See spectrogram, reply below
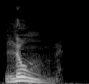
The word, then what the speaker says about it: Lung: "How is it pronounced?" – "It is said Lung," Temeraire said, "like in my Chinese name, Lung Tian Xiang.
